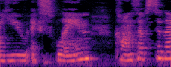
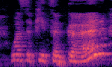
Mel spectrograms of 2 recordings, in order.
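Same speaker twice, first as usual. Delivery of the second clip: pitch rises on the word good; 3 semitones lower than usual. Teaching question intonation to listeners, rising pitch on good. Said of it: "When I ask the question, does my voice go up?".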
